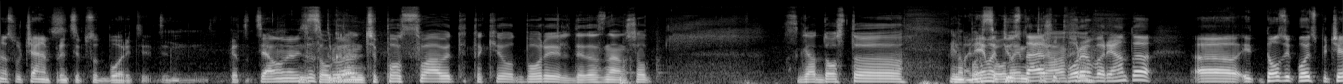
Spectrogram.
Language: Bulgarian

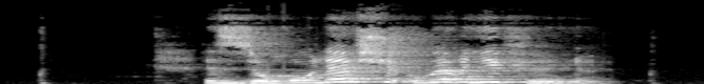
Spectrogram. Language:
Kabyle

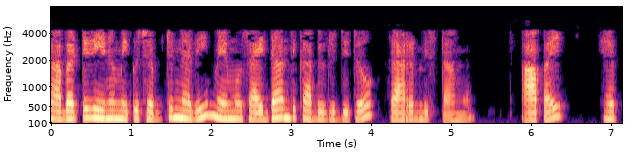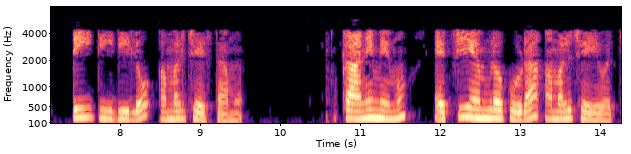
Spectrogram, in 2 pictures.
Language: Telugu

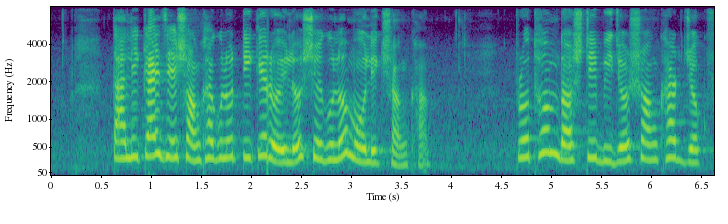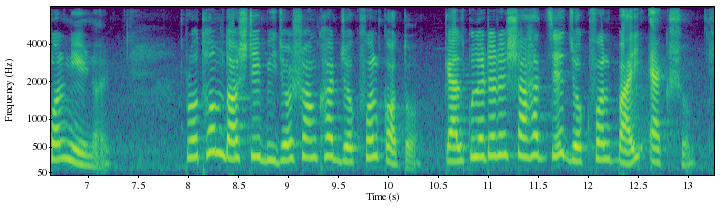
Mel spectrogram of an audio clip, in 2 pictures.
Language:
Bangla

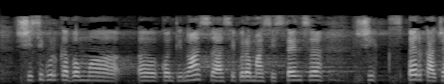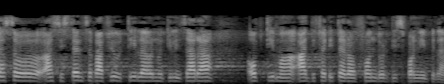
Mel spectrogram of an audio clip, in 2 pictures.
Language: Romanian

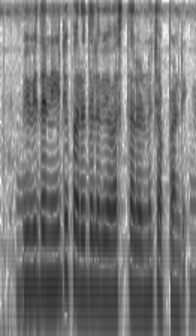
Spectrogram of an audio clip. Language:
Telugu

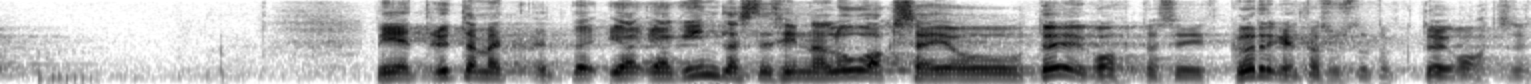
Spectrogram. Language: Estonian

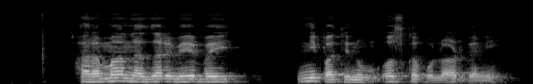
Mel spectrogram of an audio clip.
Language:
Dameli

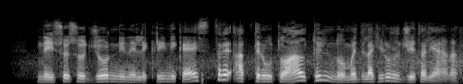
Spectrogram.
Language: Italian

